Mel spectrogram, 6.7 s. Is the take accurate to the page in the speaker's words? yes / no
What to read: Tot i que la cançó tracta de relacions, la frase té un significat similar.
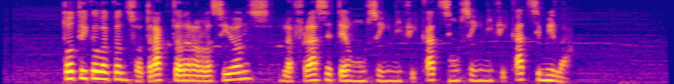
no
